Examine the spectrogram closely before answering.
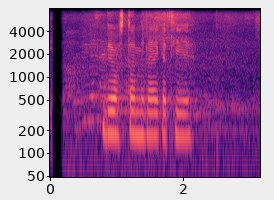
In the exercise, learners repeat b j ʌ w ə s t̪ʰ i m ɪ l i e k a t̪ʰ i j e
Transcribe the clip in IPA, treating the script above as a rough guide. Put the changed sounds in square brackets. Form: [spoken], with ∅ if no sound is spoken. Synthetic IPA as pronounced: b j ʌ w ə s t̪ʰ [a] m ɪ l [a] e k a t̪ʰ i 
